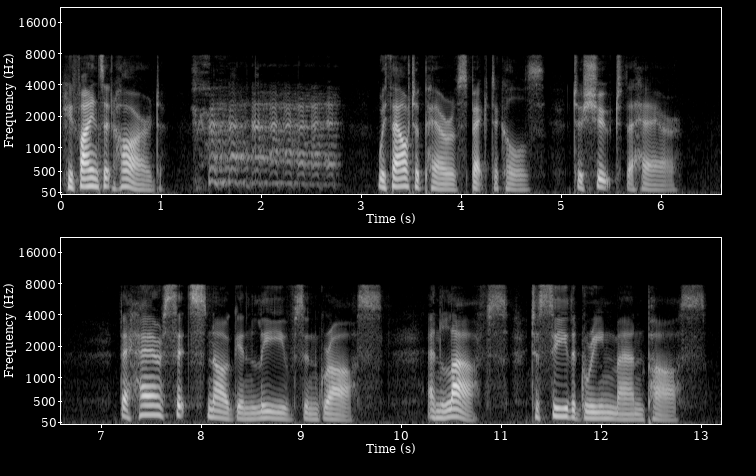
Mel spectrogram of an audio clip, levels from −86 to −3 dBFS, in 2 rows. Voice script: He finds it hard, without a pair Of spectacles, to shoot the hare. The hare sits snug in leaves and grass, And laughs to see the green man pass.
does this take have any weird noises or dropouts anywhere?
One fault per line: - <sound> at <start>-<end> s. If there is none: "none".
- laugh at 1.3-2.8 s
